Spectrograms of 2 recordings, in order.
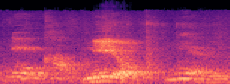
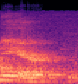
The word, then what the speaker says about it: kneel: kneel, not near, kneel, kneel. Kneel. I know how to spell it. Ear. Eel, Ear. eel, Ear. eel, Ear. not ear. It's an L, L, L.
